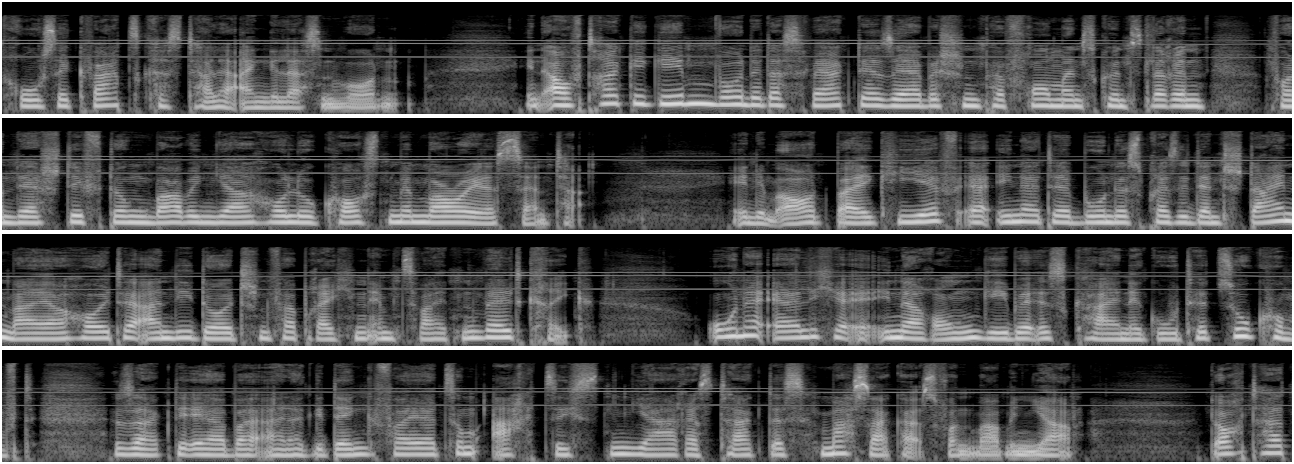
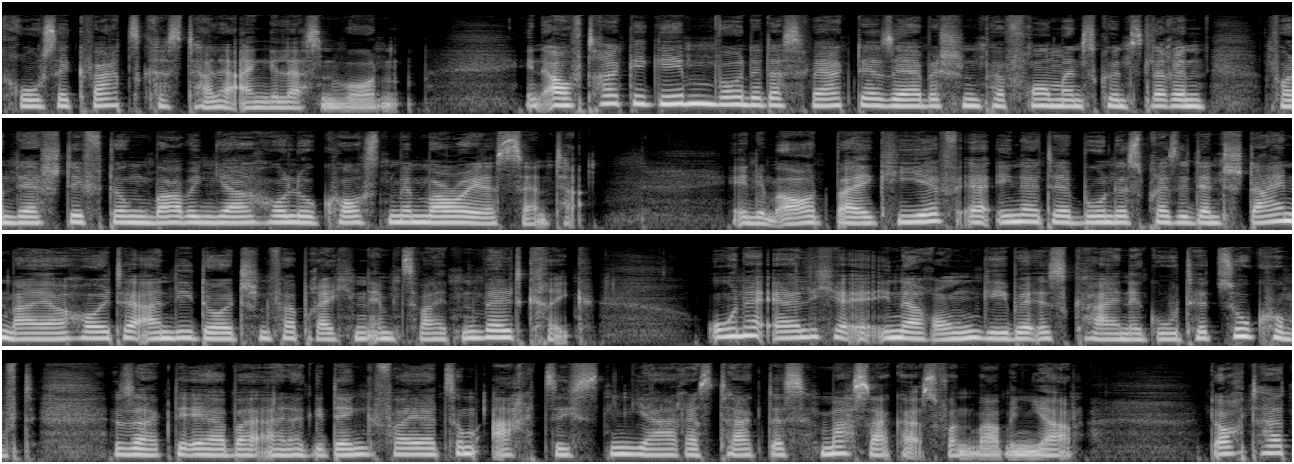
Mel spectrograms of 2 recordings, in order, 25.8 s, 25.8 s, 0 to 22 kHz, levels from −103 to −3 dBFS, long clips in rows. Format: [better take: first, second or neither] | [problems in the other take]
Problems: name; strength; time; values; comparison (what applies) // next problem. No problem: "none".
second | high-pitched whine; noticeable; throughout; 5.5 kHz, 15 dB below the speech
